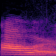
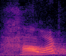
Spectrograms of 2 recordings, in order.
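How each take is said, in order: First: The word begins with a vowel sound. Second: The word begins with an h sound. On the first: The speaker calls it right. "এইচ consonant but সাউন্ডটা কি vowel" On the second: The speaker calls it wrong. "হাওয়ার তো আর হচ্ছে না"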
